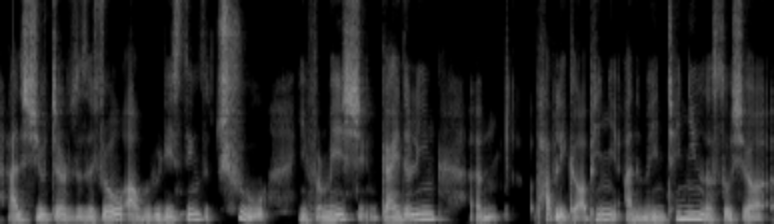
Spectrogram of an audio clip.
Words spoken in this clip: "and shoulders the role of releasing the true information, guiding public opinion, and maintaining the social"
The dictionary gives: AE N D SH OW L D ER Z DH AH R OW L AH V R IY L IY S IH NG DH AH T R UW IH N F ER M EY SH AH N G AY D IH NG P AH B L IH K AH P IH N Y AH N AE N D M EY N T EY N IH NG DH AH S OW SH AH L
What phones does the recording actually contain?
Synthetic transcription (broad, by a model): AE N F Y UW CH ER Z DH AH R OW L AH W R IY L IY S IH NG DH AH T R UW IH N F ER M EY SH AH N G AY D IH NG P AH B L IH K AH P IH N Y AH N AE N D M EY N T EY N IH NG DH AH S OW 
